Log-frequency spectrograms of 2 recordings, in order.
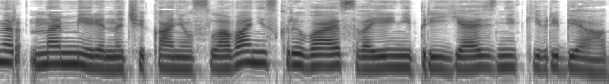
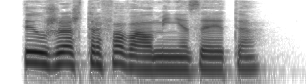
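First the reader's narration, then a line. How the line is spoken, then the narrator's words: Gloomy remark. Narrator (Russian): мрачно обронил Еврибиад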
